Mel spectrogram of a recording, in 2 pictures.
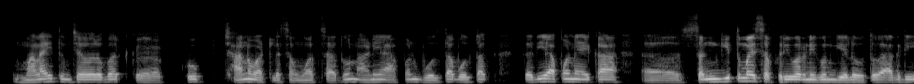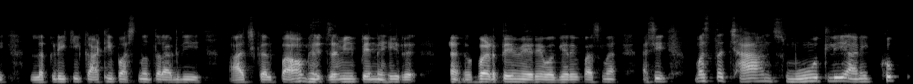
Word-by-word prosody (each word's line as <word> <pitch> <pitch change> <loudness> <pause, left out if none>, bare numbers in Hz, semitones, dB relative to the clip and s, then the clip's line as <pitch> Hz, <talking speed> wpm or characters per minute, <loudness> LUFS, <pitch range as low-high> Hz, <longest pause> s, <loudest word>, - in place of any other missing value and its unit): मलाही 115 +4 -1
तुमच्याबरोबर 115 0 +1 0.2
क 100 -4 -5 0.3
खूप 120 0 -3 0.3
छान 125 - 0
वाटलं 105 -3 -1
संवाद 95 +1 -7
साधून 120 +6 -3
आणि 110 +2 -4
आपण 110 +3 -6
बोलता-बोलता 110 +3 -2 0.4
कधी 125 +6 +1
आपण 130 -1 +2
एका 115 -1 +1 0.3
अ, 100 - -10 0.4
संगीतमय 145 +5 +2
सफरीवर 120 -4 +2
निघून 115 0 +1
गेलो 110 0 +2
होतो. 105 +1 -1
अगदी 110 +2 -1 0.3
लकडी 115 +4 0
की - - -2
काठी - - 0
पासनं 250 - 0
तर - - +2
अगदी 115 0 -1 0.4
आजकाल 115 - +1
पाव 135 +2 +6
में 125 -3 +2
जमी 125 +2 +2
पे 125 - +5
नही 120 +1 +1
र 115 - +3 0.7
बढते 130 0 +7
मेरे 120 -1 +4
वगैरे 115 +1 +3
पासनं, 115 +3 -1 0.3
अशी 145 -1 -2 0.3
मस्त 160 +3 -1
छान 150 +1 +2
स्मूथली 155 +4 +3
आणि 135 +2 0
खूप 365 0 +1
120 Hz, 145 wpm, -25 LUFS, 110-130 Hz, 0.7 s, बढते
